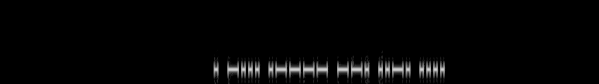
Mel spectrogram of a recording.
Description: Morse code, heard as a keyed tone, about 34 wpm, 700 Hz. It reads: EB1GFH
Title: DXCC-100 Call Signs - 6 Characters - Repeated 3x - 35wpm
